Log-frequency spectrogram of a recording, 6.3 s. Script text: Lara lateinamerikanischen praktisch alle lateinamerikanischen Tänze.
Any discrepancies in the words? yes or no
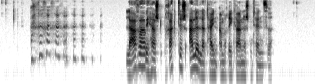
yes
